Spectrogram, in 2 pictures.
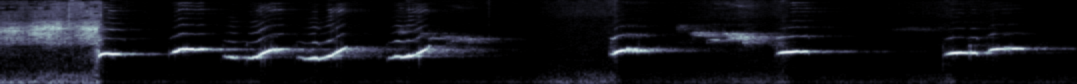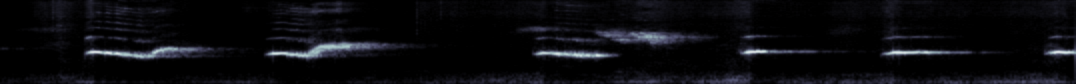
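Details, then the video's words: White-rumped shama in full, lively song rich in fill-in phrases, used as a lure to make other shamas answer and as a tutor recording: a run of clear whistled notes, rising and falling slurs, about one phrase per second, with faint low background hum. "Pancingan Murai Batu AUTO NYAUT Langsung RESPON Bunyi - Masteran Suara Burung Murai Gacor Full Isian"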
